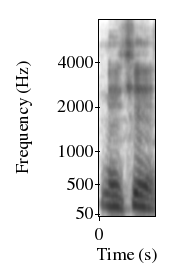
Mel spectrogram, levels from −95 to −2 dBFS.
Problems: background sounds at intervals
